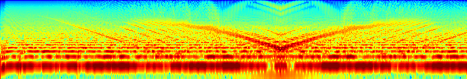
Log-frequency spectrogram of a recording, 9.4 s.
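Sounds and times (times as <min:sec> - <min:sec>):
Roland K-2000 synthesizer: 0:00.0 - 0:09.3.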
